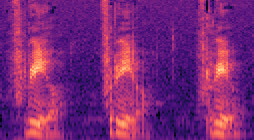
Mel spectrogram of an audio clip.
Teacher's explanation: like a little short trill to the r. So it's not at the back of the throat, like R. It's not there.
